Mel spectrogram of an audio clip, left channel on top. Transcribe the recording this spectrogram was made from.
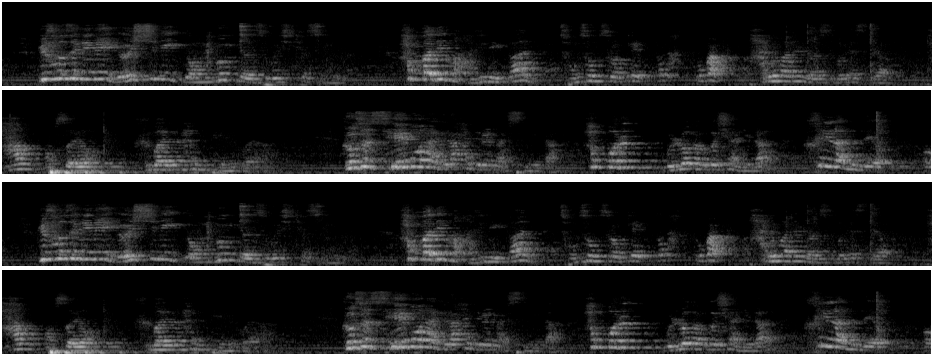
그래서 선생님이 열심히 연극 연습을 시켰습니다. 한마디 말이니까 정성스럽게 또박또박 발음하는 연습을 했어요. 방 없어요. 그 말만 하면 되는 거야. 그것을 3번 하기를 받습니다. 한 번은 물러간 것이 아니라 큰일 났는데요.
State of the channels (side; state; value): both; normal; correlation 0.53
